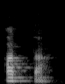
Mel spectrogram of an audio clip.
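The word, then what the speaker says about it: אתה: Atta. Stress on the first of the word.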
